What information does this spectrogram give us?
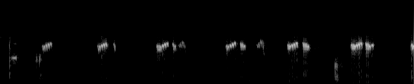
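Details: Female common quail calling, a sound used by hunters to lure quail in ripe wheat, with clean short high chirps, mostly rising, given singly or in quick pairs about every half second against silence.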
